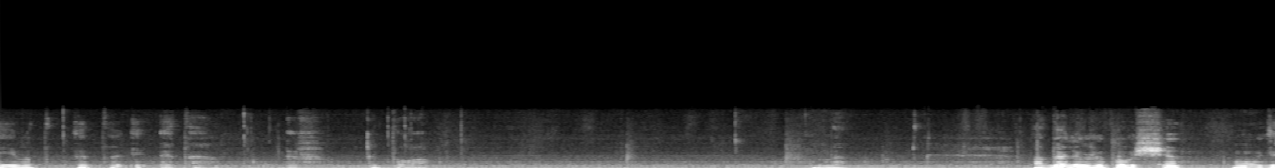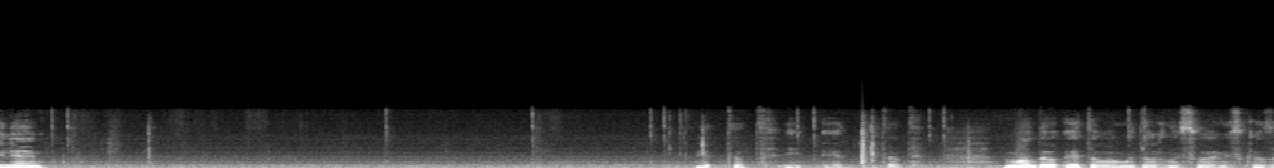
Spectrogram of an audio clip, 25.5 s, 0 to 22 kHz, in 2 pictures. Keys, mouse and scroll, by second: 1.0-3.2 drag, 3.2 f, 4.3 click, 5.0-8.0 middle drag, 13.7 click, 17.0-21.3 drag, 22.5-24.6 shift+drag.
